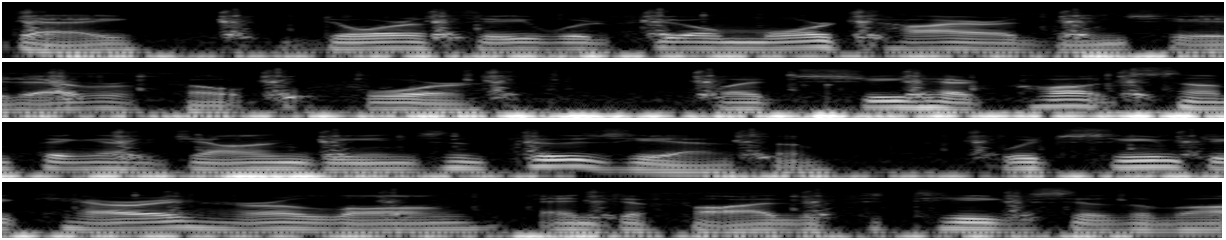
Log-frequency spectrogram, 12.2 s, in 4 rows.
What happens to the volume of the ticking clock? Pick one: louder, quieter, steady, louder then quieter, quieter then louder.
quieter.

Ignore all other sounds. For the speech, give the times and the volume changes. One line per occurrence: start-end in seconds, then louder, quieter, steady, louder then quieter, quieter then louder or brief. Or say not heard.
0.0-12.1 steady.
